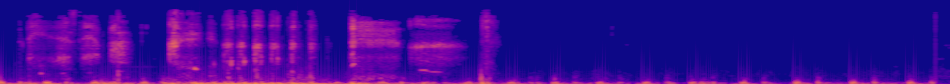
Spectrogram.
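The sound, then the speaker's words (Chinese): ASMR heartbeat: breathy, rustling sounds at first give way to steady, regular low thumps in an even rhythm, soft and alone. “最后五分钟，就到心跳声。”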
